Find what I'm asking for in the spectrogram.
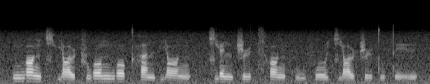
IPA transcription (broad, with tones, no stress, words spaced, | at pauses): n̪wɑ˥˩ŋ t͡ɕʰjɑ˧˥ʊ̯ ʈ͡ʂwɔ˥n̪wɔ˥˧ kʰa˥˧npjɑ˥˩ŋ | t͡ɕjɛ˥˧nʈ͡ʂɻ̩˥˧ t͡sʰɑ˥˩ŋfṵ˨˩fo˥ʊ̯ t͡ɕjɑ˥ʊ̯ʈ͡ʂɻ̩˥t̪u˧˥t̪ḛ˨˩˦ɪ̯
